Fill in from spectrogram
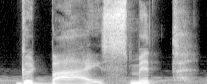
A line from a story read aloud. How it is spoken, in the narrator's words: Ratcliffe said with a sneer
